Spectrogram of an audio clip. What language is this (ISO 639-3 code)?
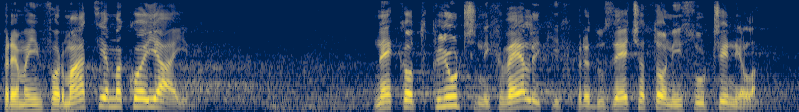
srp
